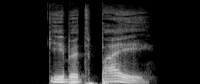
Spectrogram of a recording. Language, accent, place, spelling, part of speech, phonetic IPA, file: German, Germany, Berlin, gebet bei, verb, [ˌɡeːbət ˈbaɪ̯], De-gebet bei.ogg
- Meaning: second-person plural subjunctive I of beigeben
